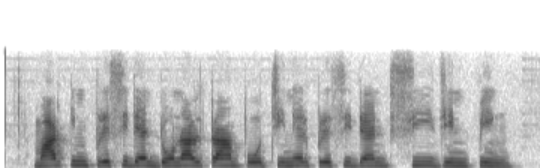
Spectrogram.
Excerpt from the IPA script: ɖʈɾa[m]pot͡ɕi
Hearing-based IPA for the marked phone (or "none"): m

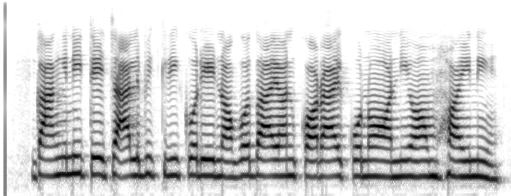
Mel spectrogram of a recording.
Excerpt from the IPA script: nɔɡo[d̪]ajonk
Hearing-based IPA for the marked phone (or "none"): d̪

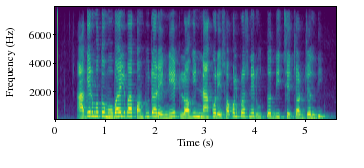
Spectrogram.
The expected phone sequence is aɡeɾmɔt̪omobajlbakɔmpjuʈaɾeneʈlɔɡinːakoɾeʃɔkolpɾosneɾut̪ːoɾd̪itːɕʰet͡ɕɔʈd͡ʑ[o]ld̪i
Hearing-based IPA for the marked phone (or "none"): o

